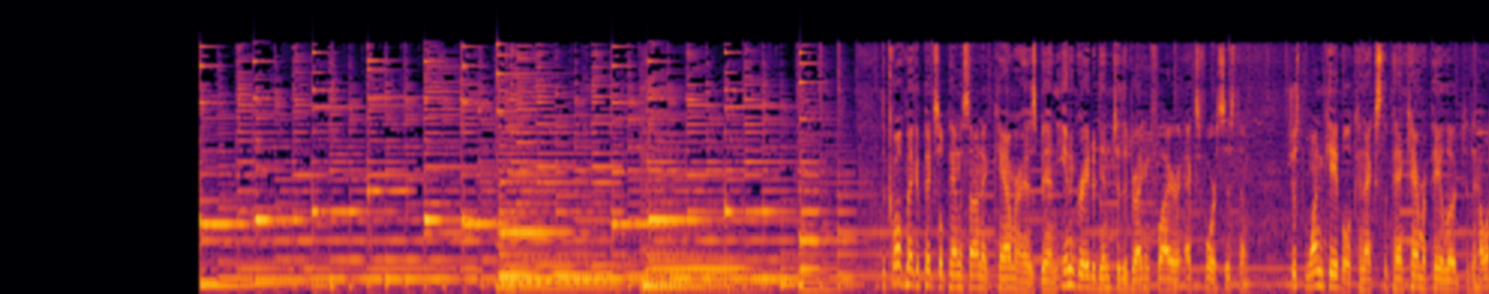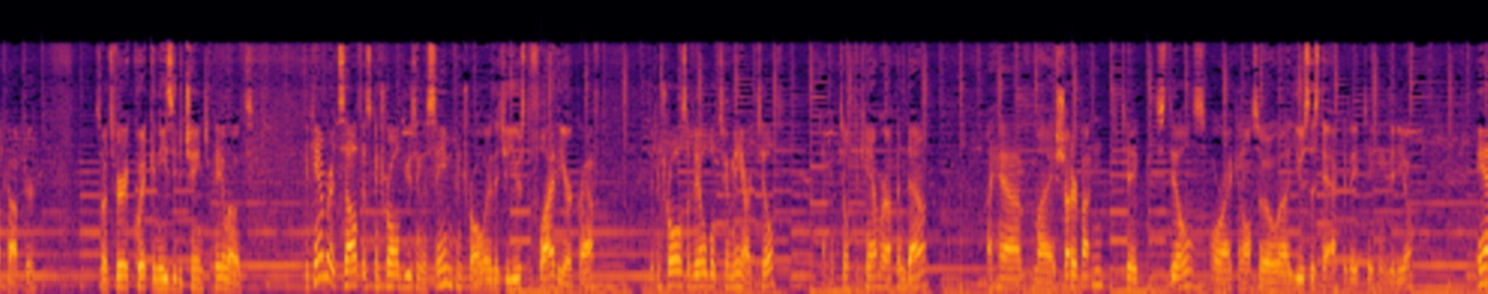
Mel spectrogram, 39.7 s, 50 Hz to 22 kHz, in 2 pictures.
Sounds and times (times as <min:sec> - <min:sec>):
Music: 0:02.7 - 0:39.7
Speech: 0:11.8 - 0:20.3, 0:21.2 - 0:23.2, 0:24.0 - 0:27.8, 0:28.5 - 0:32.2, 0:33.0 - 0:38.7.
